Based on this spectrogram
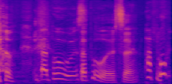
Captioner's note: Sarah and Tom laughing; imitates Tom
